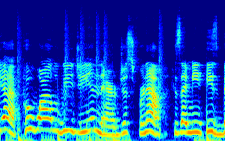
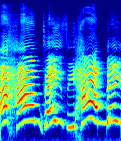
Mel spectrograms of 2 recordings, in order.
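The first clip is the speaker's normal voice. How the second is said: put-on cheerful yelling, higher and louder; 12 semitones higher, 8 dB louder than usual. Mocking a game character's annoying voice: imitating Daisy's yelling voice. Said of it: "I just really don't like her voice".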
